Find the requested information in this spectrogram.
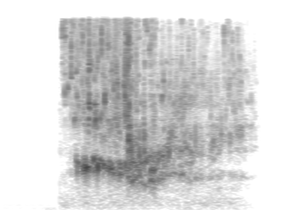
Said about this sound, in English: So please, pull up a chair, let's pour you a cup of coffee, and let me share a bit of advice that I gave a student.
